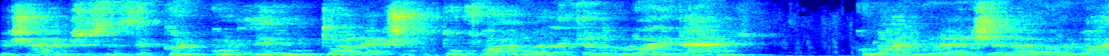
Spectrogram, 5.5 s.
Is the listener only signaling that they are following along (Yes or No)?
Yes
